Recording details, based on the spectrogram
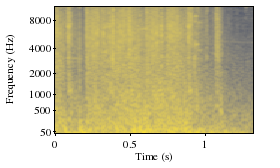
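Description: An explosion in the video game Biomutant: a loud, dense blast of crackling, booming noise that fills the moment and then cuts off.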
